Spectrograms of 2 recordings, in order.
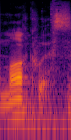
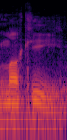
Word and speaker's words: Marquess: people are just guessing oh it's roughly equal to a marquis Marquess a Marquess is how you say it tonight pretty not I thought it was like a month like said like Maki but fucking's I like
